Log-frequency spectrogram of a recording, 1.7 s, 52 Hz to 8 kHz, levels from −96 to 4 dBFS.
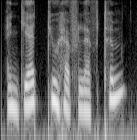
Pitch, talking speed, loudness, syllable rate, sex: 190 Hz, 210 wpm, -16 LUFS, 4.4 syllables/s, female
